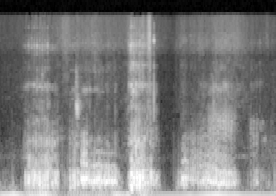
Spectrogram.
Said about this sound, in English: Cause she's a happy girl. That's what that means. When she start purring and stuff, all that, that makes you happy.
